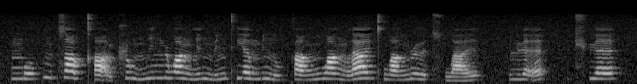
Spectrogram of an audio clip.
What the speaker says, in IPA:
m o˧˥ ʊ̯ p i˧ ŋ t͡s ɑ˥˩ ʊ̯ kʰ ɑ̰˨˩ ʊ̯ ʈ͡ʂ u˥˩ m i˥ n ɻ w ɑ˥˧ ŋ l i˥˩ ŋ y˥ n t̪ʰ j ɛ˥˧ m y˥˩ n u˧˥ k ɑ˧˥ ŋ n̪ w ɑ˥˩ ŋ l a˥ ɪ̯ t̪ʰ w ɑ˧˥ ŋ ɻ ɻ̩˥˩ t͡sʰ w a˧˥ ɪ̯ | l ɥ ɛ̰˨˩˦ | t͡ɕʰ ɥ ɛ˥

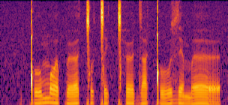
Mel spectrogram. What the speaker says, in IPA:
ǃ o m ɔ ɐ̯ p œ ɐ̯ ǀ ʊ ǀ e ǀʰ œ d a ǃ o z ɛ m ɜ

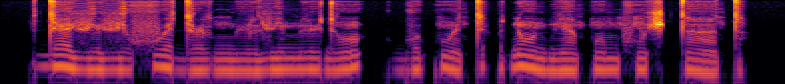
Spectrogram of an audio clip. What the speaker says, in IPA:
d ɛ vʲ o vʲ ə˞ xʷ ɛ d ə˞ l ŋ͡m y l vʲ ɛ̃ m l y d õ | ɡʷ ɛ kʷ ɛ̃ t | ɗ õ bʲ ã p õ m xʷ ɛ̃ ʃ t ã t

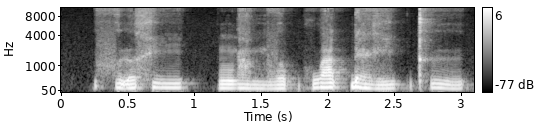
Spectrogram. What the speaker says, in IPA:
f ɨ̰˧˥ ə̯ x i˧ | ŋ a̤˨˩ m v ə˨˩ p̚ h w a˦˥ t̚ ɗ ɛ̤˨˩ ɣ i˨˩ k̚ t̪ʰ ɨ˧˩˨

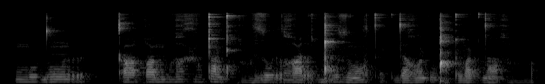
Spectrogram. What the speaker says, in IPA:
m u˨ d̪ ũ˧ r | kʼ ɑ˨ q u˨ m ɑ̤˦ ʁ x ɑ̤˦ ʈ ɑ̃˦ ʈ q ɑ̤˨ z u˧ r ʁ ɑ˧ r ɡ͡ǃ u˦ z ũ˨˦ ʁ tʼ ə̤˧ ʈ d̪ ə˦˨ ʁ ũ˦ ʈ ŋ͡ǃ ɑ̤˧ ʈ v ɑ˦ ʈ d̪ ɑ̃˧ χ ɑ̤˧

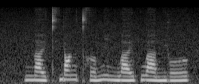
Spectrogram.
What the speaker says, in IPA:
n̪ a˨˩ ɪ̯ t̪ʰ j ɑ˦ ŋ t̪ʰ ɤ˨˩ n̪ i˥˨ n̪ w a˨˦ ɪ̯ p w ä˥˨ n̪ j o˨˦ ʊ̯

